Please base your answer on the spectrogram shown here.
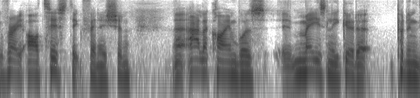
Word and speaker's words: Alekhine: Yeah, I think Alekhine, and again, I'm saying the English pronunciation.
